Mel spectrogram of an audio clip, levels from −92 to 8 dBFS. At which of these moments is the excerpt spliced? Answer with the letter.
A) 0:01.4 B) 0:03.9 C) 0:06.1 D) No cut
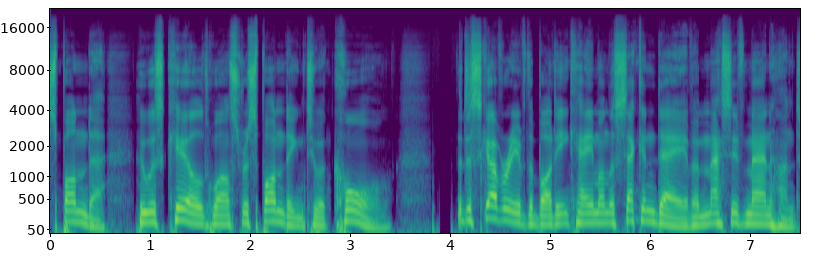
B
